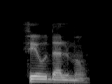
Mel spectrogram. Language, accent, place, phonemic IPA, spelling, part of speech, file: French, France, Lyon, /fe.ɔ.dal.mɑ̃/, féodalement, adverb, LL-Q150 (fra)-féodalement.wav
- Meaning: feudally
